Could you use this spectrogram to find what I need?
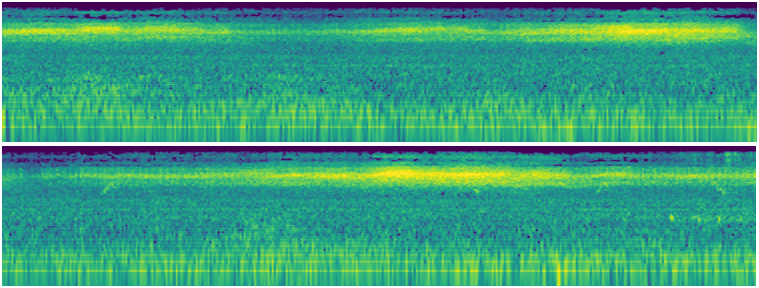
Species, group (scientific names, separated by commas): Magicicada cassini, Cicadidae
